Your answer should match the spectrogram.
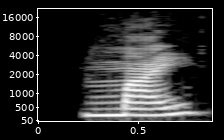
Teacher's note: it's a question word, so the tone is raised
